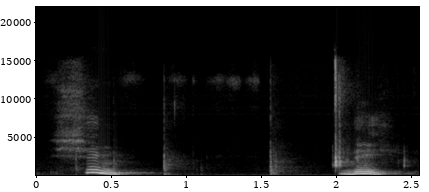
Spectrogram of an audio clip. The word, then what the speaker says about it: 심리: 니은으로 바뀐다고 이야기했지. 그래서 심 니 궁 리로 발음이 됩니다.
